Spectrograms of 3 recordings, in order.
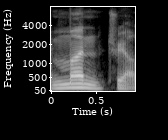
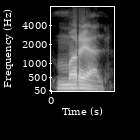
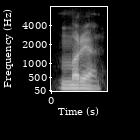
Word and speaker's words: Montréal: say Montreal and man the locals you may as well just leave the n off it's moral that's it moral Montreal moral that's fascinating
